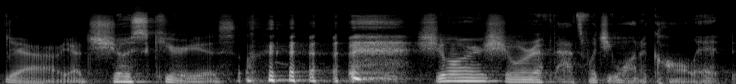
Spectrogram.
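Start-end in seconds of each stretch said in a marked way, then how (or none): 2.4-4.1 loud high teasing laugh. Acted. Vampire laughing at captive's excuse, loud teasing laugh.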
